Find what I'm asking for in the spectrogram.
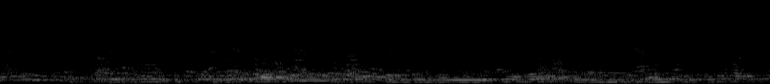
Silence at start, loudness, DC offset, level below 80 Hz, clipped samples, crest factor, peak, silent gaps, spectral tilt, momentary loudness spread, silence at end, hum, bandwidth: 0 s; -55 LUFS; under 0.1%; -82 dBFS; under 0.1%; 18 dB; -36 dBFS; none; -7 dB/octave; 8 LU; 0 s; none; 16 kHz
